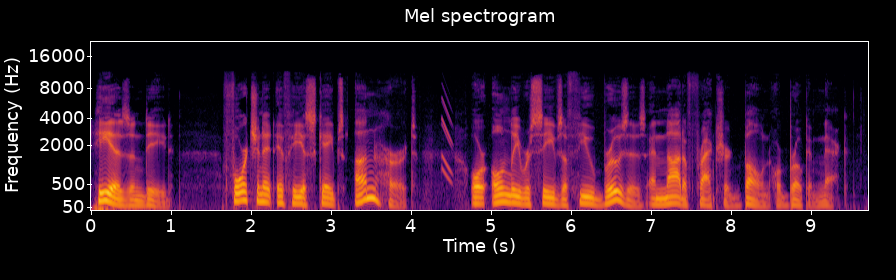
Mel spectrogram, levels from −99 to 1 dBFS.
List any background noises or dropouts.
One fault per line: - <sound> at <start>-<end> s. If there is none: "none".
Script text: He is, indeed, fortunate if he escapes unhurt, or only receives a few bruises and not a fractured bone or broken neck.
- chirp at 4.4-4.5 s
